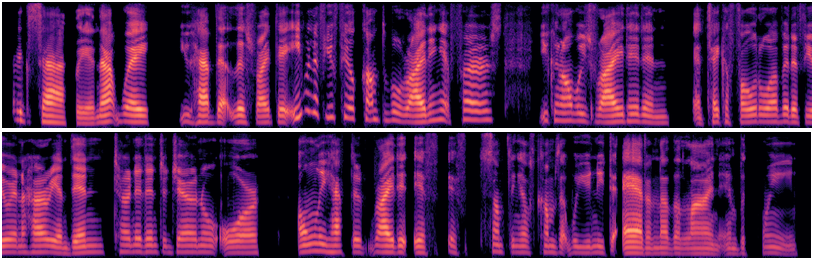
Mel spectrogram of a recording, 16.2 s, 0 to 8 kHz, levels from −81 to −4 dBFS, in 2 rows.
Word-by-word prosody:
Exactly, 145 Hz, -9 st, +2 dB
and 125 Hz, +4 st, -3 dB
that 165 Hz, +2 st, +7 dB
way 155 Hz, -2 st, +6 dB, 0.3 s
you 160 Hz, -1 st, -9 dB
have 150 Hz, 0 st, +5 dB
that -, -, +1 dB
list 150 Hz, -1 st, 0 dB
right 145 Hz, 0 st, +2 dB
there 150 Hz, -, +2 dB
even 340 Hz, -, 0 dB
if 345 Hz, -6 st, -3 dB
you 260 Hz, -, -2 dB
feel 255 Hz, -2 st, -3 dB
comfortable 195 Hz, -5 st, -4 dB
writing 155 Hz, +6 st, +5 dB
it 210 Hz, -, -2 dB
first, 205 Hz, -1 st, -2 dB, 0.3 s
you -, -, -5 dB
can 190 Hz, -2 st, -6 dB
always 180 Hz, -3 st, -1 dB
write 155 Hz, +2 st, +5 dB
it 170 Hz, -1 st, -2 dB
and 140 Hz, -2 st, -4 dB, 0.2 s
and 125 Hz, -, -4 dB
take 150 Hz, +1 st, -2 dB
a -, -, -6 dB
photo 155 Hz, +2 st, -2 dB
of 160 Hz, +1 st, -2 dB
it 165 Hz, -, 0 dB
if 150 Hz, -, 0 dB
you're 145 Hz, 0 st, 0 dB
in 145 Hz, -, -4 dB
a -, -, -1 dB
hurry 150 Hz, 0 st, +2 dB
and 130 Hz, -2 st, -2 dB
then 145 Hz, +3 st, +1 dB
turn 160 Hz, 0 st, -4 dB
it 155 Hz, 0 st, -1 dB
into 155 Hz, -1 st, -3 dB
journal 150 Hz, +1 st, -3 dB
or 140 Hz, +1 st, -2 dB, 0.4 s
only 170 Hz, +3 st, -1 dB
have 150 Hz, 0 st, -1 dB
to 150 Hz, -1 st, -4 dB
write 150 Hz, -1 st, +4 dB
it -, -, 0 dB
if 140 Hz, -1 st, -3 dB
if 145 Hz, -5 st, -10 dB
something 155 Hz, -3 st, -7 dB
else 145 Hz, -2 st, -6 dB
comes 145 Hz, -2 st, -7 dB
up -, -, -6 dB
where 140 Hz, -1 st, -10 dB
you 135 Hz, 0 st, -5 dB
need 140 Hz, -2 st, -5 dB
to -, -, -5 dB
add 130 Hz, -1 st, +7 dB
another 125 Hz, 0 st, -5 dB
line 120 Hz, -1 st, -2 dB
in 120 Hz, 0 st, -12 dB
between. 120 Hz, -2 st, -12 dB
150 Hz, 230 wpm, -24 LUFS, 140-160 Hz, 0.4 s, that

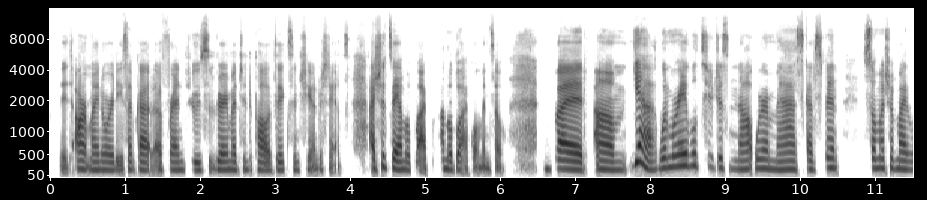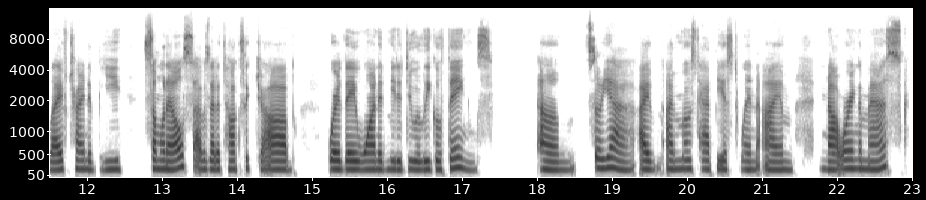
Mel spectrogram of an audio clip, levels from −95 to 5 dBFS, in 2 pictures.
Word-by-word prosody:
e -, -, -6 dB
aren't 185 Hz, -1 st, +4 dB
minorities, 170 Hz, -1 st, -2 dB
I've 175 Hz, 0 st, -4 dB
got 170 Hz, -2 st, +3 dB
a -, -, -1 dB
friend 170 Hz, 0 st, -4 dB
who's 165 Hz, -1 st, -2 dB
very 180 Hz, -3 st, +1 dB
much 170 Hz, 0 st, -3 dB
into 180 Hz, -, -8 dB
politics, 165 Hz, -, -1 dB
and 170 Hz, -, -9 dB
she -, -, -8 dB
understands. -, -, -10 dB, 0.3 s
I -, -, +6 dB
should 240 Hz, -4 st, -2 dB
say 190 Hz, -, +6 dB
I'm 175 Hz, 0 st, +2 dB
a -, -, -2 dB
black -, -, +1 dB, 0.2 s
I'm 195 Hz, -, -2 dB
a 175 Hz, -, +1 dB
black 175 Hz, +1 st, -1 dB
woman, 220 Hz, -2 st, -7 dB
so -, -, -7 dB, 0.7 s
but, 180 Hz, -4 st, +9 dB
um, 175 Hz, -2 st, +4 dB
yeah, 325 Hz, -, +7 dB
when 215 Hz, +3 st, 0 dB
we're 235 Hz, -, +3 dB
able 260 Hz, 0 st, +1 dB
to 235 Hz, -, -13 dB
just 210 Hz, -1 st, -4 dB
not 185 Hz, 0 st, -2 dB
wear 200 Hz, 0 st, 0 dB
a -, -, -3 dB
mask, 180 Hz, 0 st, -2 dB
I've 180 Hz, -2 st, -1 dB
spent 210 Hz, +3 st, -2 dB, 0.3 s
so 210 Hz, -, 0 dB
much 205 Hz, 0 st, -3 dB
of 205 Hz, -, -3 dB
my 185 Hz, -1 st, +2 dB
life 175 Hz, 0 st, +1 dB
trying 185 Hz, -1 st, -3 dB
to 175 Hz, -, -2 dB
be 180 Hz, +1 st, -6 dB, 0.3 s
someone 190 Hz, -2 st, +1 dB
else. 195 Hz, +7 st, +3 dB
I -, -, 0 dB
was 185 Hz, -, -5 dB
at 180 Hz, 0 st, +2 dB
a -, -, -1 dB
toxic 185 Hz, +3 st, -4 dB
job 180 Hz, -1 st, +2 dB, 0.5 s
where 185 Hz, -1 st, +4 dB
they 180 Hz, 0 st, +3 dB
wanted 180 Hz, 0 st, 0 dB
me 180 Hz, 0 st, -4 dB
to 180 Hz, -, +1 dB
do 180 Hz, +1 st, -4 dB
illegal 180 Hz, +1 st, -1 dB
things. 200 Hz, -5 st, -3 dB, 0.6 s
Um, 175 Hz, -1 st, 0 dB, 0.2 s
so, 210 Hz, -, -2 dB
yeah, 200 Hz, -4 st, 0 dB
I'm 180 Hz, 0 st, +2 dB
I'm 185 Hz, 0 st, -1 dB
most 190 Hz, 0 st, -4 dB
happiest 175 Hz, -, -4 dB
when 175 Hz, 0 st, -6 dB
I 175 Hz, -, 0 dB
am 170 Hz, 0 st, -5 dB, 0.4 s
not 180 Hz, -2 st, +1 dB
wearing 195 Hz, 0 st, +1 dB
a -, -, -1 dB
mask, 185 Hz, +5 st, -2 dB
180 Hz, 205 wpm, -23 LUFS, 175-190 Hz, 0.7 s, but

